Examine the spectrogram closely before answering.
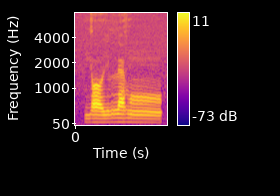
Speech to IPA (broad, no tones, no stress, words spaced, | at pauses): jʌːi̯lːævõː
